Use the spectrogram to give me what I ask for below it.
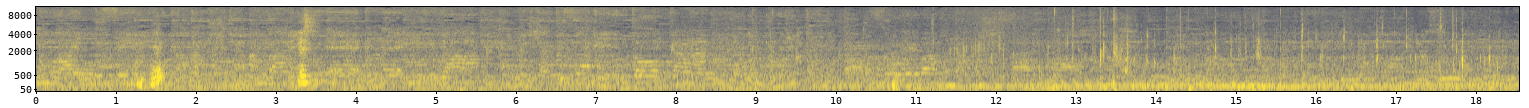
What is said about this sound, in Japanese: キッチンで愛犬がお昼ご飯を食べる時の音ですなるほどねなんか確かにあのワンちゃんの咀嚼音って意外と聞いたことないかもしっかりこうやって 確かに良かったですね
